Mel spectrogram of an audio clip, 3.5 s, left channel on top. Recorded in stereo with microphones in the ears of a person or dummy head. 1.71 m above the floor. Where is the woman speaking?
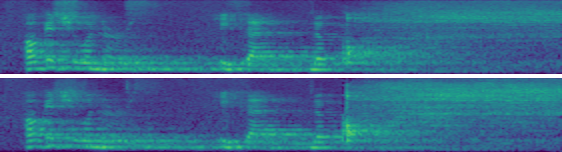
15° left (ahead or behind), 2 m.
